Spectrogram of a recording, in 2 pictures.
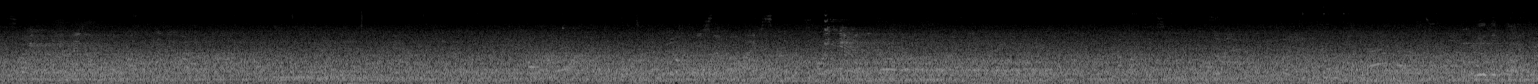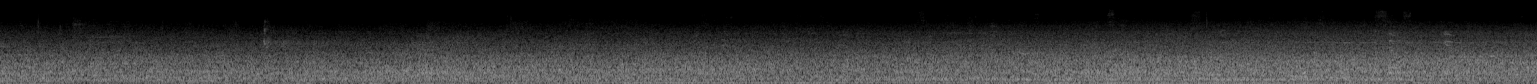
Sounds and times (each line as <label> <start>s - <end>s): locals and tourists 0.0s - 30.7s
trains 0.0s - 30.7s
